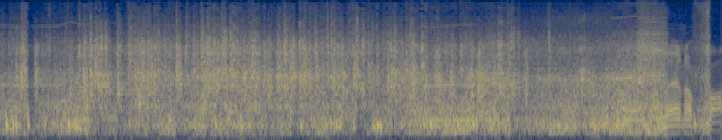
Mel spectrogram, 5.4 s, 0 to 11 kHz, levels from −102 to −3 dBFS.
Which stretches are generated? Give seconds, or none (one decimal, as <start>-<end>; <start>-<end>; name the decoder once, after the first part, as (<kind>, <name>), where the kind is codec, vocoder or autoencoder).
3.9-4.6 (codec, SNAC)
